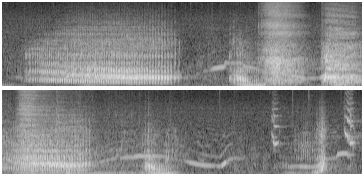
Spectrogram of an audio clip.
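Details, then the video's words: Whale singing: long, loud, buzzy harmonic groans alternate with rapid rough bursts and sweeping whistled slides up and down, ending in short sharp upswoops. "ЗВУКИ КИТОВ / КАК ПОЮТ КИТЫ?"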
